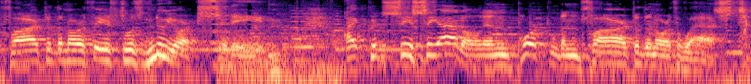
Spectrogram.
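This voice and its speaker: A man giving a solemn, dramatic first-person scripted narration of a religious vision. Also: mid-range voice. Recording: echoing, clear music behind. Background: music.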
